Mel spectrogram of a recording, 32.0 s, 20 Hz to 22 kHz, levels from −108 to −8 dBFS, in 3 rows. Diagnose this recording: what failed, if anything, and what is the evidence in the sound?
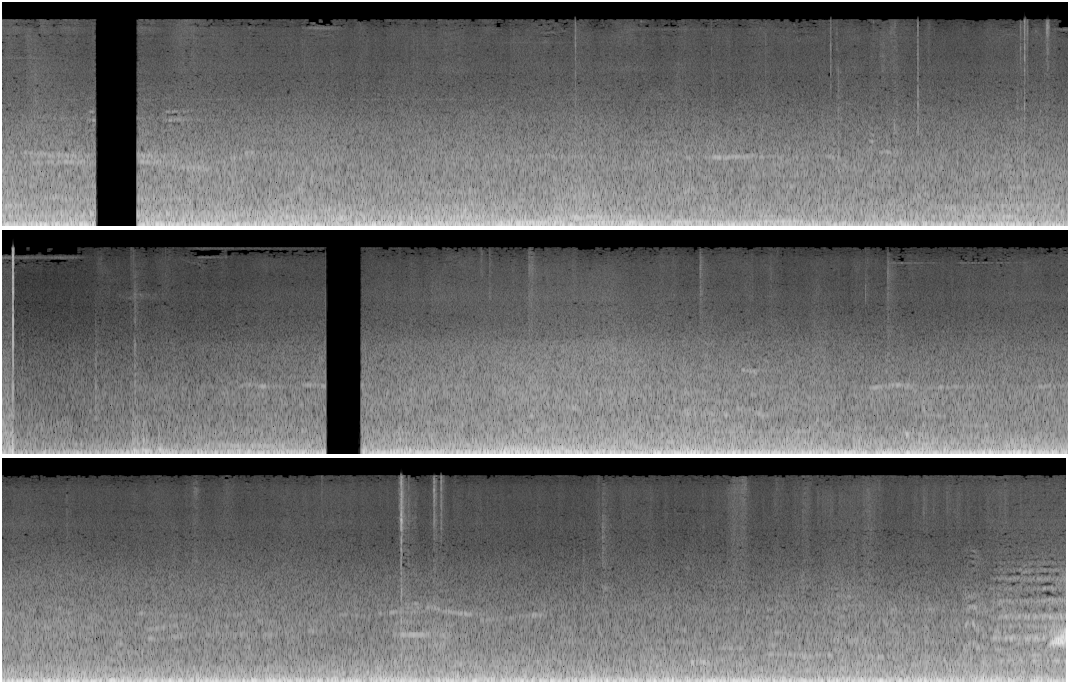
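The network connection dropped twice, and each time the player reconnected and restarted its decoder partway through the stream: a stream reconnect. At 0.93 s the audio goes silent for 370 ms, then picks up 392 ms earlier than where it stopped, repeating material as the server resent a burst; the event spans to 1.69 s. At 13.89 s a 309 ms gap follows, and playback resumes about 0.3 s further on, skipping ahead, with recovery complete by 14.26 s.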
